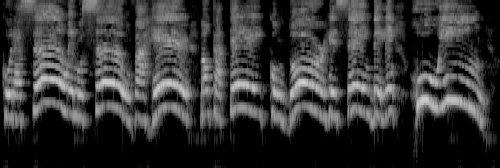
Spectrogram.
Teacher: sempre a minha sílaba mais forte é a última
